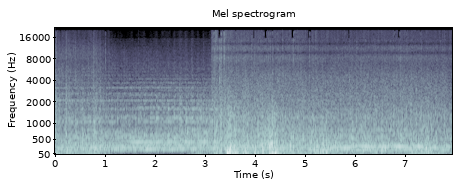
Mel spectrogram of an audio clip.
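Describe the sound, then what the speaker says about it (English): Thunderstorm with heavy rain hitting a boat on a carp fishing lake, a steady dense roar of rain with a sharp thunder crack and rumble partway through, close and loud. "The storm has just hit. It is horrible out there."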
